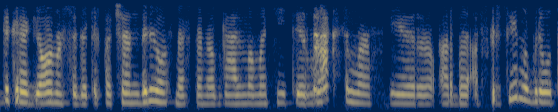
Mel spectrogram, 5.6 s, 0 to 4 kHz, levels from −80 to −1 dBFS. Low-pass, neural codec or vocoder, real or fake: 3.6 kHz; codec, 32 kHz, 1.9 kbps, SNAC; fake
